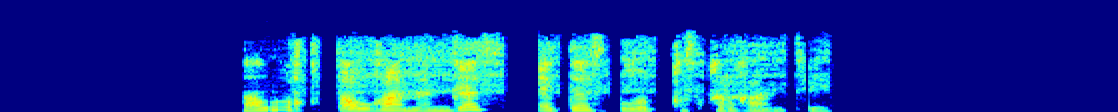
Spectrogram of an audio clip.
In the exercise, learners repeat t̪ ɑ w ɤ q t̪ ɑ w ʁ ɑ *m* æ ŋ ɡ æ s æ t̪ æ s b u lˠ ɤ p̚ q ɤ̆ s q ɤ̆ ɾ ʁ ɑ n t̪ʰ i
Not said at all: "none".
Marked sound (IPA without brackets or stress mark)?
m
